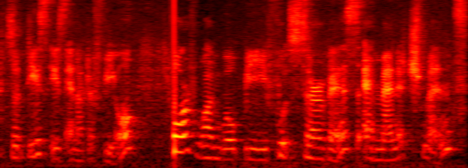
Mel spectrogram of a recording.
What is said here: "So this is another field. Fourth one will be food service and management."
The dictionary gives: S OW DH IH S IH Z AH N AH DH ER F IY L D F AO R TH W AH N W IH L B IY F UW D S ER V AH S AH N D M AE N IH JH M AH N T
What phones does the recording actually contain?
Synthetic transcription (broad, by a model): S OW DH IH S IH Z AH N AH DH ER F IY L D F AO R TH W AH N W IH L B IY F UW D S ER V AH S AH N M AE N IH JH M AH N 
